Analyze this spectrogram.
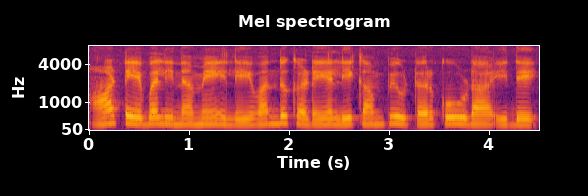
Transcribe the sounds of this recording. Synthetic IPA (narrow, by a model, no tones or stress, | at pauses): aːʈeːbɐlinɐmeːleʋond̪ukɐɽɛjɐlːikɐmpjuːʈɐɾkuːɽaid̪e̞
